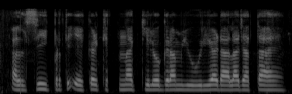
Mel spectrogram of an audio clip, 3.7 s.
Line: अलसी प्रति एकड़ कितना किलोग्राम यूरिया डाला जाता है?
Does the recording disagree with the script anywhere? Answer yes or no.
no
